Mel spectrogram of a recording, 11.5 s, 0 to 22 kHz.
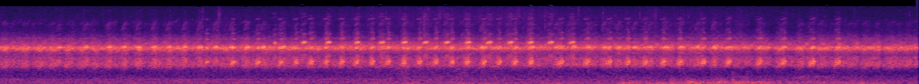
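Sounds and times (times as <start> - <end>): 
tree frog chorus croaking: 0.0 - 11.4.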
